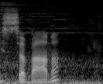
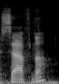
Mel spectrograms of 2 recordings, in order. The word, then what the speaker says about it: Savna: Child of my dynasty, Savannah. Or, sorry, Savna. Added an extra syllable in there.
